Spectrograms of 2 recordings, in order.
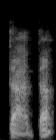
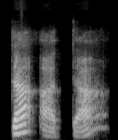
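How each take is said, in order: First: The syllables are said quickly and run together. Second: The syllables are said slowly and kept apart.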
